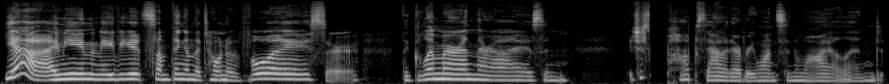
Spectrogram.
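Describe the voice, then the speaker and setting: A woman playing a flirty, lonely, talkative waitress in an intimate roleplay, chatting softly and casually and sometimes dropping near a whisper. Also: mid-range voice, fairly even intonation, measured pace, no echo, clean studio sound. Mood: wistful, earnest. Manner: soft, rambling, giggly, drops into near-whispers. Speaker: audio roleplay performer.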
